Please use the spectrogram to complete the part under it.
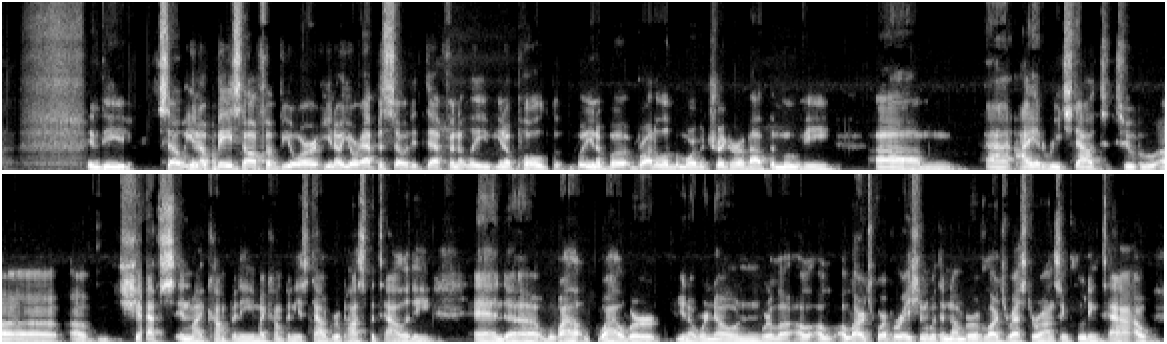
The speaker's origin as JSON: {"language": "English", "town": "New York City", "region": "New York", "country": "United States", "tie": "born or raised there", "said": "I grew up in New York City and used to take the New York City public bus home from school"}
